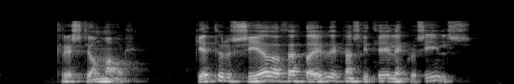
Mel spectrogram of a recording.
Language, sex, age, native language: Icelandic, male, 30-39, Icelandic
